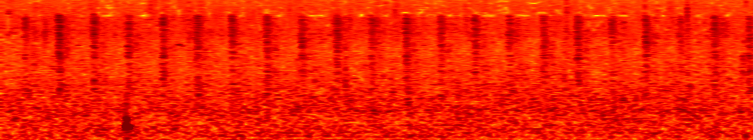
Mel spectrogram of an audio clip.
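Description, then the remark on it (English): A bus engine idles in a steady, low rumble with a quick, regular chugging pulse running through it, fairly quiet and unbroken, with no voices. “All right, we're on the bus.”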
